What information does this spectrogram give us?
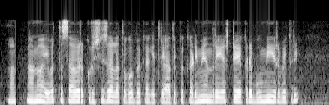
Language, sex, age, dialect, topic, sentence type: Kannada, male, 25-30, Dharwad Kannada, banking, question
